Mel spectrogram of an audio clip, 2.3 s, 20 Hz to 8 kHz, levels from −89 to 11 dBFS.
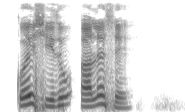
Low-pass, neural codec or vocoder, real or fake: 7.2 kHz; none; real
